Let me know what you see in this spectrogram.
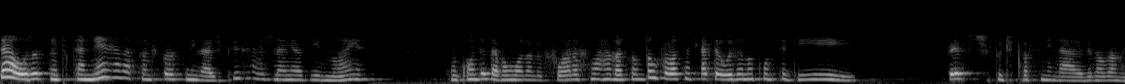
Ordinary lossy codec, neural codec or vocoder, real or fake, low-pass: AAC, 16 kbps; codec, 16 kHz, 0.5 kbps, X-Codec, HuBERT features, trained on balanced general audio; fake; 7.2 kHz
